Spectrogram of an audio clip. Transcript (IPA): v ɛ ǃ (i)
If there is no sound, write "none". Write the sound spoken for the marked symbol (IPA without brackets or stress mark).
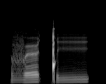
i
